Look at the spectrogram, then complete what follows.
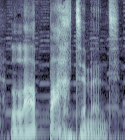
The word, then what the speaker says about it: appartement: L'appartement. Mais uma vez, l'appartement. E aqui vai uma dica de ouro. Esse T no final é mudo. A gente não pronuncia.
